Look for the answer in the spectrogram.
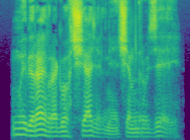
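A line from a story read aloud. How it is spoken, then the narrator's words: Muttering. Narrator (Russian): бормотал Ничто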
